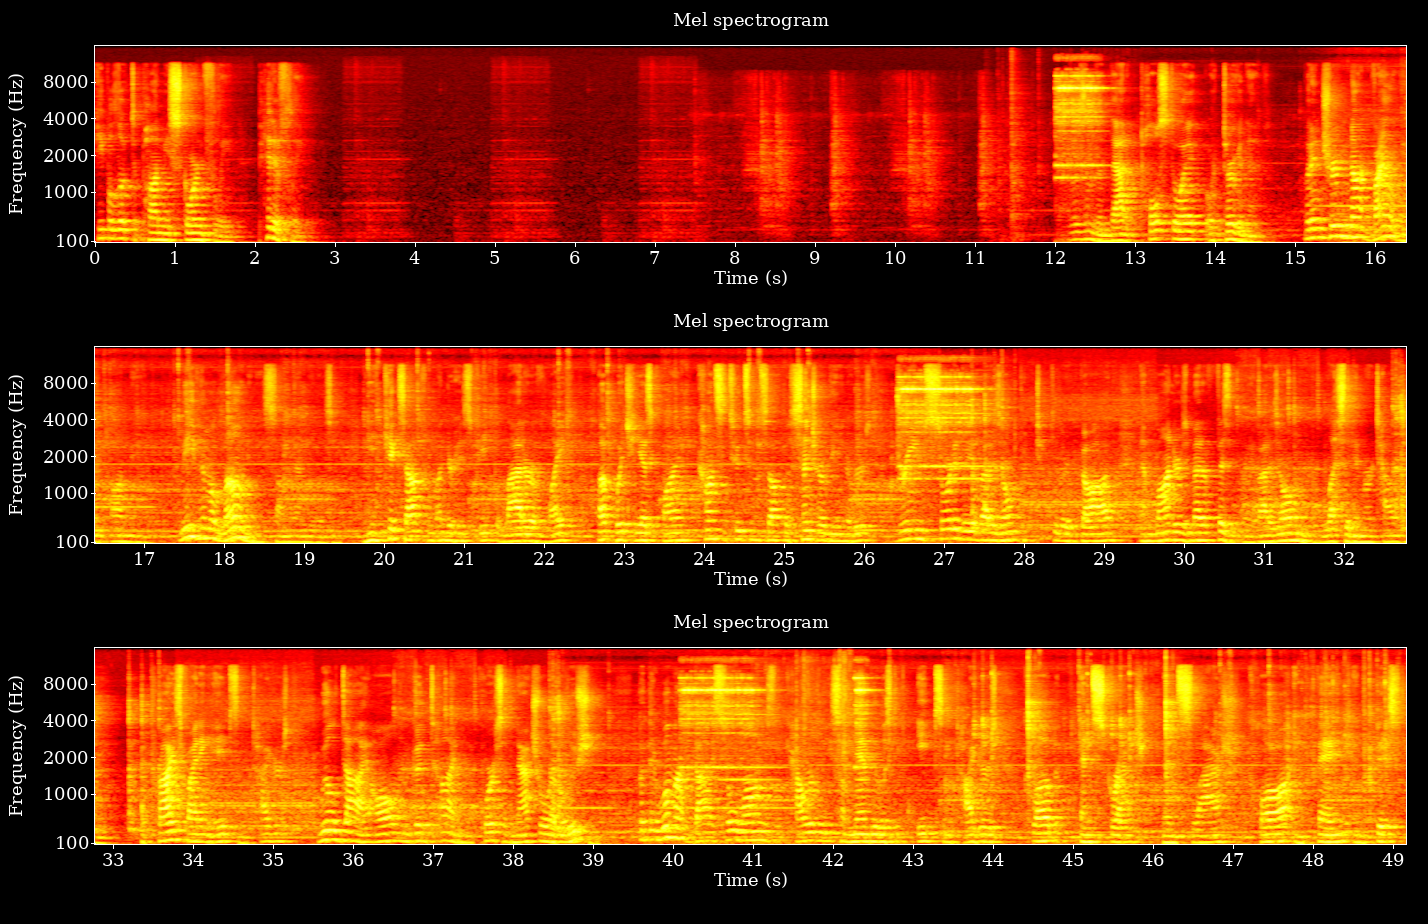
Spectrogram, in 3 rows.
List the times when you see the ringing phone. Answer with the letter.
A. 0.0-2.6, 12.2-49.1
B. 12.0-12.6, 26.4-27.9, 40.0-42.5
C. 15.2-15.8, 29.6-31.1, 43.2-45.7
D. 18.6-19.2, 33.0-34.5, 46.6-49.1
B.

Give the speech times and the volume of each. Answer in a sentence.
The speech can be heard briefly from 0.0 to 2.6 s; and from 12.2 to 49.1 s, at a steady volume.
